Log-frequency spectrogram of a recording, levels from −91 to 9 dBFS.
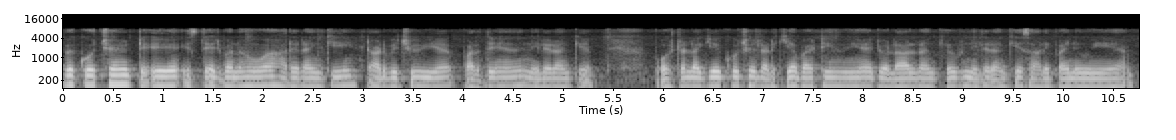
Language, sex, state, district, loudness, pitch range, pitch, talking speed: Hindi, male, Chhattisgarh, Korba, -18 LUFS, 115-125 Hz, 120 Hz, 210 wpm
